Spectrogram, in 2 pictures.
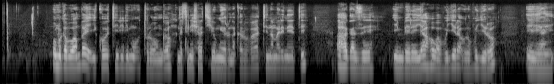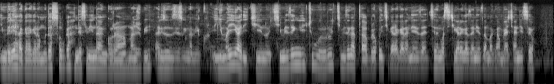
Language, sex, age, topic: Kinyarwanda, male, 25-35, government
